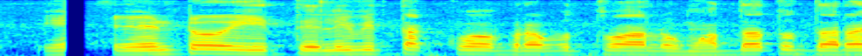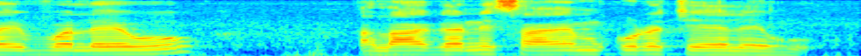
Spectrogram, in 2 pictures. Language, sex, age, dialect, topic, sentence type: Telugu, male, 18-24, Telangana, agriculture, statement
